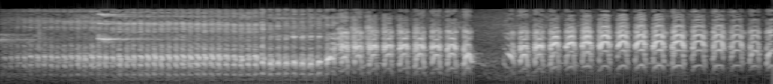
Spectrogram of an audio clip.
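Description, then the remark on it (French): A lyrebird mimics a kookaburra's laughing call: a loud run of rapid, rhythmic cackling hoots that starts as a dense chatter and breaks into evenly pulsed bursts, with no talking. “Par exemple, le chant du martin chasseur. Il l'imite à la perfection.”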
